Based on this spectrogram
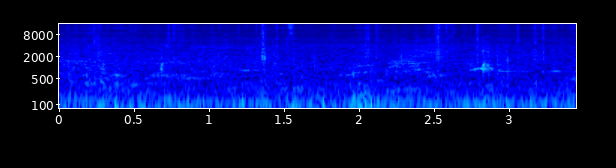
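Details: Steady crackling, rain-like noise with scattered clicks and a faint murmur, but no clear animal call.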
